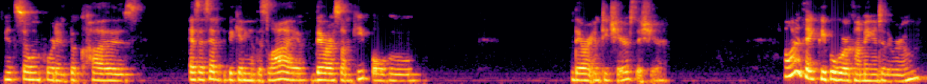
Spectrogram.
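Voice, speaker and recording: A woman hosting a spiritual livestream, talking casually and reflectively in short phrases and gentle prompts with pauses. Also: fairly low pitch. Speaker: psychic medium and spiritual teacher hosting a livestream. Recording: roomy, echoing room sound.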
